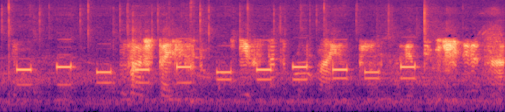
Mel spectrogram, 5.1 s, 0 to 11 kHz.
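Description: Electronic DTMF keypad tones from a 2006 Samsung D900 slider phone, a run of short clear beeps in an uneven rhythm with brief pauses between presses, close and moderately loud, under a synthesized menu voice.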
